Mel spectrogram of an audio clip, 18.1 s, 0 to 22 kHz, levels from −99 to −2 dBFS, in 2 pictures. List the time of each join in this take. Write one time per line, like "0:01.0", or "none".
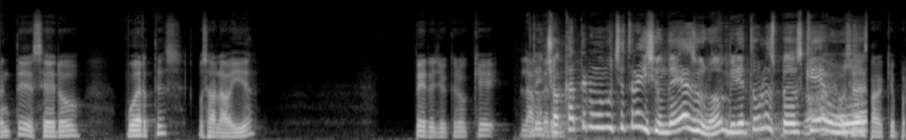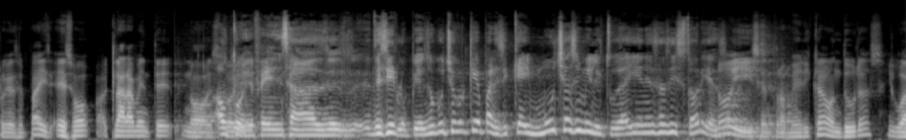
0:05.1
0:08.7
0:13.0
